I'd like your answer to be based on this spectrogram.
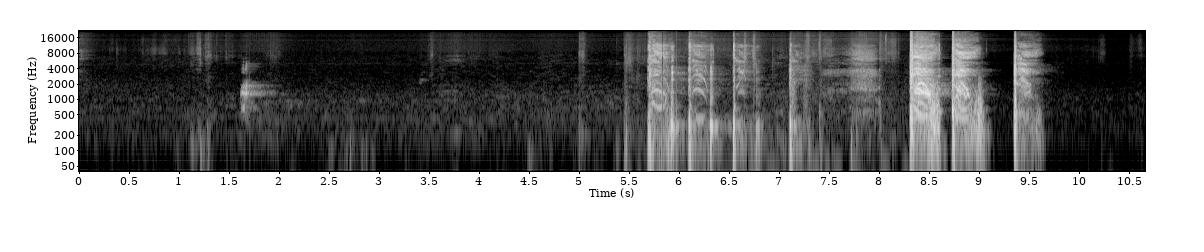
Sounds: Cough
